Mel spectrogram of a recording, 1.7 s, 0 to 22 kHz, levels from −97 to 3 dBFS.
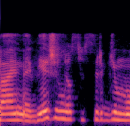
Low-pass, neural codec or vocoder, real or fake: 7.2 kHz; codec, 16 kHz, 4 kbps, FreqCodec, larger model; fake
